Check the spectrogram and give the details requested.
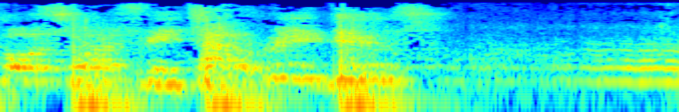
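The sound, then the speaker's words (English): A swarm of bees buzzing loudly, a dense droning hum that swells in a few surging pulses before settling into a steadier, slightly fainter buzz. No one speaks. “Actually, he's permanently covered in bees.”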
